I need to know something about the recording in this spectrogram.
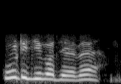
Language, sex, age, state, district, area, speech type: Odia, male, 45-60, Odisha, Nabarangpur, rural, conversation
